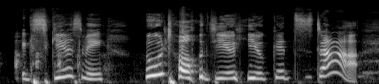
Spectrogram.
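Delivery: voice for a dog. Voicing what the dog's face seems to say: voicing the dog. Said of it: "his face is like".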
